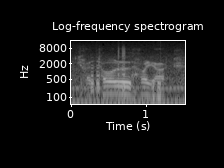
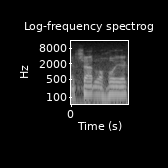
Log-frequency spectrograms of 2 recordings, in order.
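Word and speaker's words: Çatalhöyük: Some of the early towns like Jericho and Katolhoyak. Let me see if I used to know how to say it. Yeah, Chatlahoyak or something like that.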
